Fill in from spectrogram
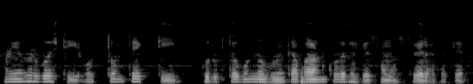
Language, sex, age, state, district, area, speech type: Bengali, male, 60+, West Bengal, Nadia, rural, spontaneous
